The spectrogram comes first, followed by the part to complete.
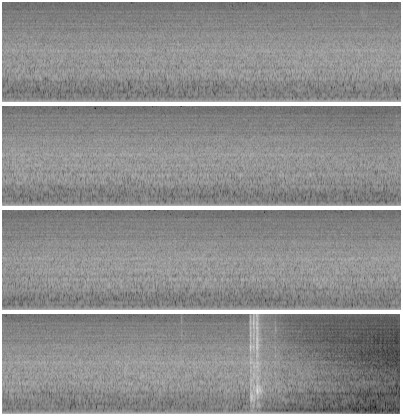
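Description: Electric fan running steadily: a constant low motor hum under an even whir of moving air, with one brief click about a second before the end.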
